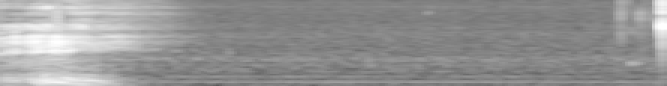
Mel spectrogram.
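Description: A man clears his throat once, a short rasp of about half a second. After it comes quiet room tone with a faint steady hum.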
